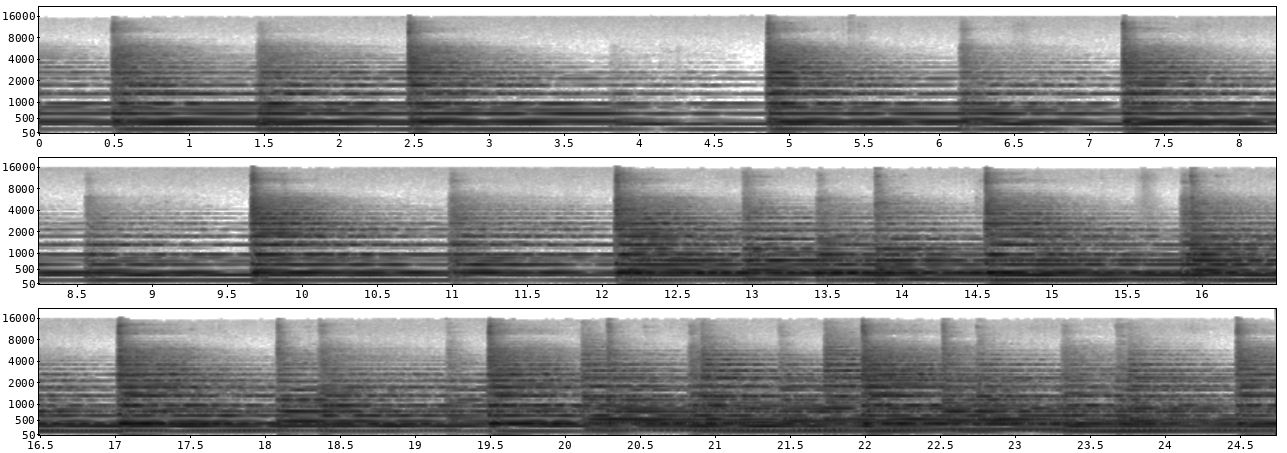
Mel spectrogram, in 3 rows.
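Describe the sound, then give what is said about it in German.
Midday bells ring from the Catholic parish church St. Jakobus der Ältere in Ebing, Upper Franconia, with many resonant strikes in a steady rhythm. A second, deeper bell joins partway through, thickening the peal. “BR Heimat, 12 Uhr läuten. Es ist 12 Uhr. Das Mittagsläuten kommt heute von der katholischen Pfarrkirche St. Jakobus der Ältere im oberfränkischen Ebing.”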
